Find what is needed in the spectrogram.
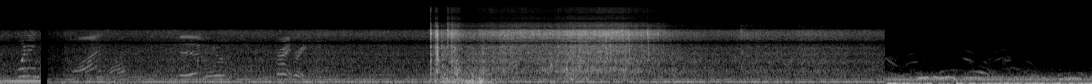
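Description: A person plunging into lake water: a sudden sharp splash about four seconds in, followed by a couple of seconds of spray and water falling back that die away.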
